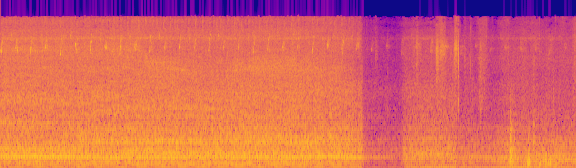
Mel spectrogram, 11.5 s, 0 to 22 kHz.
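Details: 2008 VW Touran 1.4 TSI Sport (170bhp) petrol engine running: sharp, high chirping squeak about three to four times a second in sync with engine revolutions, also heard before acceleration kicks in — high-pitched squeak in time with engine speed.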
